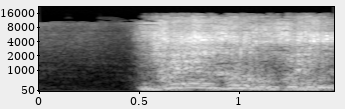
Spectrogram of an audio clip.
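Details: Tibetan Mastiff dog growling: silence, then an abrupt loud, deep, rough growl held steadily for about a second, with strong low rumbling harmonics.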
